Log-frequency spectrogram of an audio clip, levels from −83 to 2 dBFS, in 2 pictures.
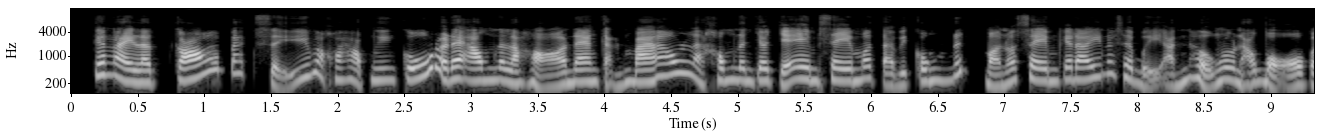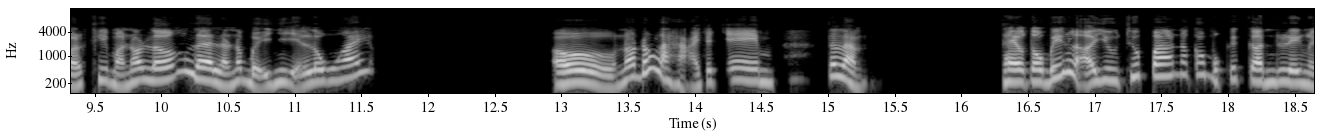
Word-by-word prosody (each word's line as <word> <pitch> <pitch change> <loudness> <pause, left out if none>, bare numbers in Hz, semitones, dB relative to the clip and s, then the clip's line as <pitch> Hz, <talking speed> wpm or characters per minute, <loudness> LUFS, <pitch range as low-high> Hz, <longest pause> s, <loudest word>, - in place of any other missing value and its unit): cái 330 +1 +1
này 235 -8 +4
là 215 0 +2 0.2
có 285 - +6
bác 365 -1 -8
sĩ 300 - -6
và 365 +2 -3
khoa 255 -1 -7
học 245 - -4
nghiên 245 0 -8
cứu 255 +5 0
rồi 245 - +6
đấy 270 +1 +6
ông, 240 0 +2
nên 240 - -1
là 200 - +3
họ 180 -3 0
đang 225 +2 +1
cảnh 205 +3 -7
báo 230 +11 +3
là 370 - -4
không 245 0 -3
nên 240 -2 -5
cho 235 0 -1
trẻ 200 -3 +1
em 255 -2 -1
xem 235 +1 -2
á. 270 - -2
Tại 175 - -3
vì 185 +1 -8
con 235 +4 -6
nít 375 +5 -5
mà 165 - 0
nó 230 +5 -4
xem 235 -3 -1
cái 255 +2 -4
đấy 255 +4 0
nó 360 0 -10
sẽ 280 -5 -4
bị - - -8
ảnh 215 +7 -6
hưởng 270 -4 -1
vô 255 -1 -3
não 200 -2 -4
bộ, 210 -4 0
và 170 -1 +1
khi 245 -3 -7
mà 175 -3 -2
nó 230 +2 +1
lớn 250 +6 +1
lên 240 -3 +6
là 175 - 0
nó 235 - -2
bị 175 - -2
như 215 +3 -5
vậy - - -3
luôn 225 +5 -2
ấy. 330 +10 0 1.3
Ừ, 195 -5 +4
nó 275 +4 +2
rất 365 - +3
là - - +4
hại 175 -6 -5
cho 215 - -5
trẻ 240 - -4
em, 230 -3 0 0.4
tức 310 - +1
là 265 -9 +4 1.1
theo 220 0 +6
tôi 220 0 +2
biết 270 - +1
là 390 +1 +3
ở - - +4
YouTube 245 +7 -5
á, 310 0 +5
nó 340 0 -7
có 335 0 -6
một 220 - -7
cái 255 +3 -9
kênh 225 -3 +2
riêng 215 -2 0
là 175 - -2
240 Hz, 265 wpm, -23 LUFS, 220-265 Hz, 1.3 s, có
